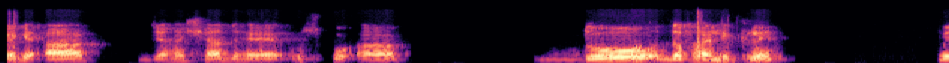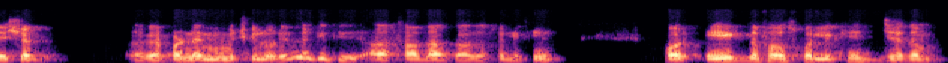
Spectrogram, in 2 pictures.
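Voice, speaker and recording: A man teaching a scripture commentary class, walking listeners patiently through each point. His voice sits at an everyday middle pitch, and the recording has a slightly dull, lo-fi sound. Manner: patient step-by-step explaining. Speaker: Quran teacher. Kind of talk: Quran commentary lesson.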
